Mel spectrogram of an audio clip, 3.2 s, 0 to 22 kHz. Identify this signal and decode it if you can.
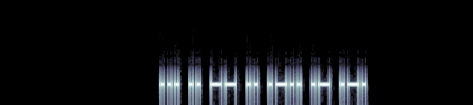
Morse code, heard as a keyed tone, about 50 wpm, 700 Hz. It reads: SIMILAR
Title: Top 501-750 Words 50wpm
